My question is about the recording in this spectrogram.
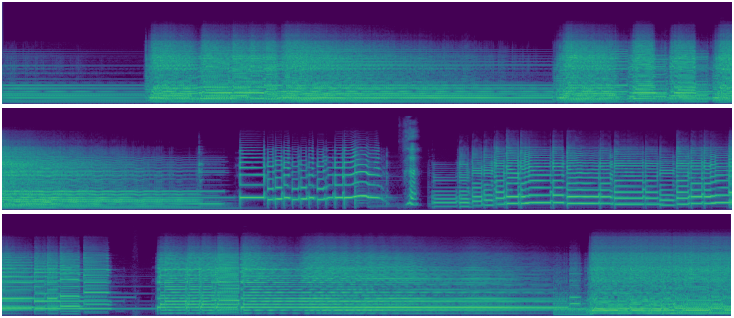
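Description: Music Man Stingray RS electric guitar played through effects pedals: strummed chords left to ring, then a run of single notes with wavering pitch around the middle, then ringing chords again near the end.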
